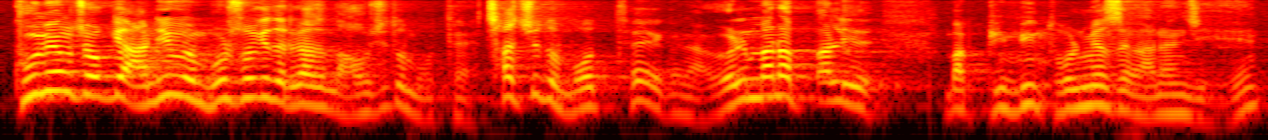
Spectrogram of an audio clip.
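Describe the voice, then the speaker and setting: Lively preaching Korean man in a reverberant hall. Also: fairly high pitch, quick pace. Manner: folksy storytelling, asks and answers his own questions. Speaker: pastor. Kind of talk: sermon. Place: church sanctuary.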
